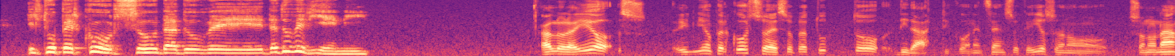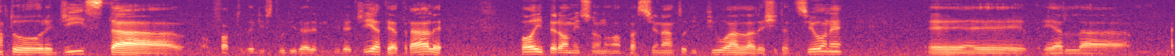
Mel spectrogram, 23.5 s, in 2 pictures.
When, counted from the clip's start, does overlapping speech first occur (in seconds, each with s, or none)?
none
